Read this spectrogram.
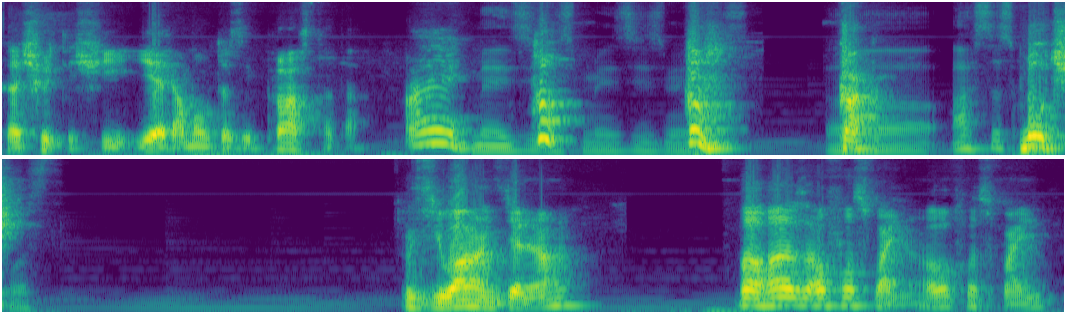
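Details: Man with Tourette syndrome, a comedian, speaking Romanian in a podcast conversation, with vocal tics (e.g. 'psi', 'psam', 'pa pa pa') throughout; real, not acted. Finding: vocal tics (Tourette syndrome).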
